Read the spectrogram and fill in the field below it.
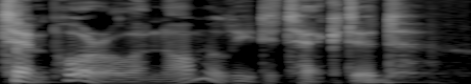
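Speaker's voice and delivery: put-on low, swooping elderly male voice. In a scene, another voice announces a detection, older man's voice. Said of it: "which sounds like a, an older man".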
